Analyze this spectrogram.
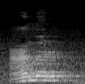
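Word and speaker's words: عمرو: telah mengabarkan kepada kami Amr Bin Ali jadi bacanya itu Amr bukan Umar Kenapa karena ada huruf wau setelah huruf ro kalau misalnya Umar bacanya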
